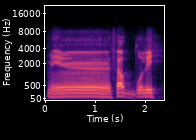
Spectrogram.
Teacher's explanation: തഫ്ഖീം കൊടുത്ത് തടിപ്പിക്കണം ദ്വാദിനെ. ദ്വാദ് അതിൻ്റെ മഖ്റജിൽ നിന്ന്, നാവിൻ്റെ അരുവിൽ നിന്ന് മേലെ അണപ്പല്ലിനോട് ചേർത്ത് ഇസ്തിത്വാല എന്ന സിഫത്തുള്ള അക്ഷരമാണത്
